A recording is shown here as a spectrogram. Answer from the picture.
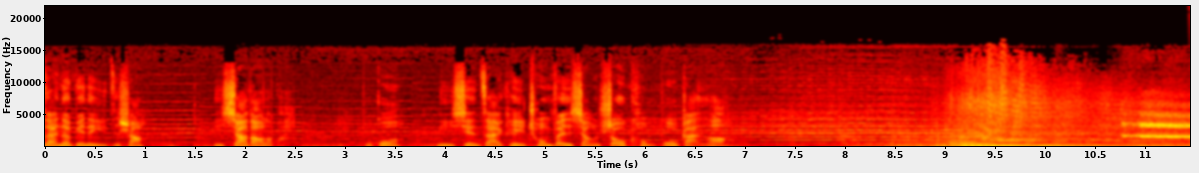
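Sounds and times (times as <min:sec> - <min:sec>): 
speech: 0:00.0 - 0:01.1, 0:01.7 - 0:02.6, 0:03.2 - 0:07.0
police car speeding up and skidding: 0:07.7 - 0:11.4.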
